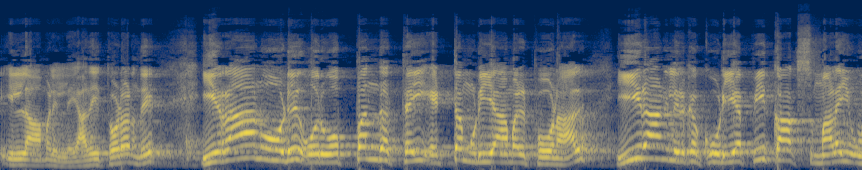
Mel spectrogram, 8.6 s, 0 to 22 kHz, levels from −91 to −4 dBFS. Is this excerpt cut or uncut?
cut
